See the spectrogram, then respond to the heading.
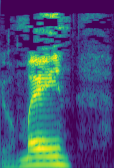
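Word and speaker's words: омейн (אמן): Аминь, по-еврейски «омейн», означает «истина».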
